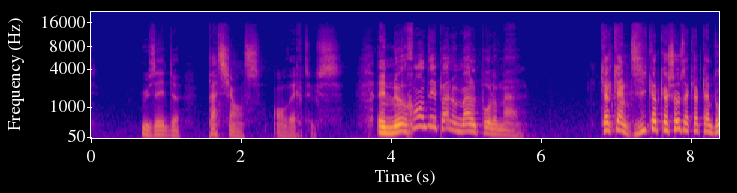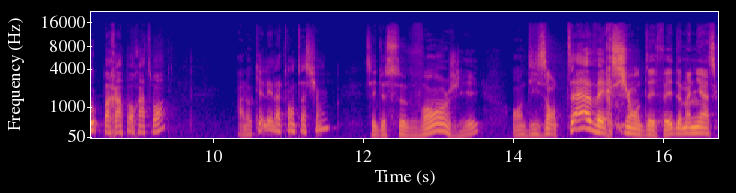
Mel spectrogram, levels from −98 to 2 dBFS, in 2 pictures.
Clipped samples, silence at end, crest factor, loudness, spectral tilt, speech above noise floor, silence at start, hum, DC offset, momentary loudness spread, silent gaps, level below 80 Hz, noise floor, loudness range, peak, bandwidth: under 0.1%; 0.05 s; 22 dB; -31 LUFS; -4.5 dB/octave; 47 dB; 0.7 s; none; under 0.1%; 20 LU; none; -66 dBFS; -78 dBFS; 10 LU; -12 dBFS; 16 kHz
